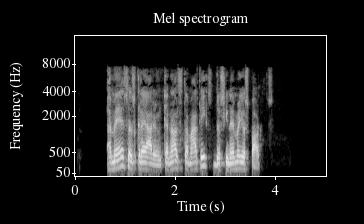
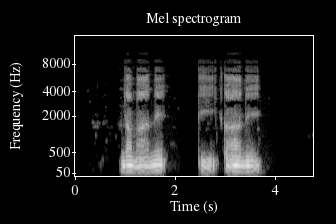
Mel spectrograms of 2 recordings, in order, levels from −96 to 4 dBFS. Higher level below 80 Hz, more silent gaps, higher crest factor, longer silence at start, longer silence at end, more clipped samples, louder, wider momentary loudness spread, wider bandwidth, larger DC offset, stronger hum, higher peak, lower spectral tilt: second, -58 dBFS vs -50 dBFS; second, none vs 2.21-2.45 s; about the same, 14 dB vs 18 dB; second, 0.65 s vs 0.9 s; about the same, 1.1 s vs 1.05 s; neither; first, -14 LUFS vs -18 LUFS; second, 6 LU vs 11 LU; about the same, 7.8 kHz vs 7.6 kHz; neither; neither; about the same, -2 dBFS vs -4 dBFS; second, -5 dB/octave vs -6.5 dB/octave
